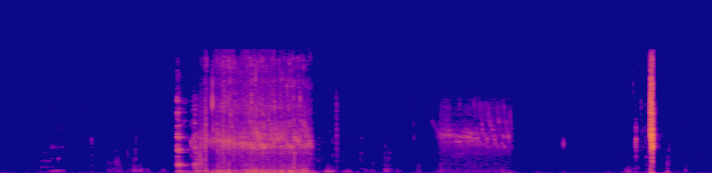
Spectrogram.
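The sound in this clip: Wine being slurped during a tasting, with air drawn noisily over the liquid. Two hissing slurps sound out of near silence, the first longer than the second, followed by a sharp click.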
